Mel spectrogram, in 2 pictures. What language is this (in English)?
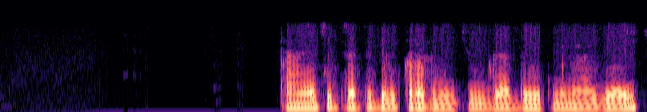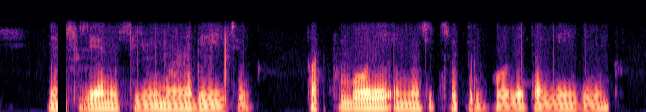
Malayalam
